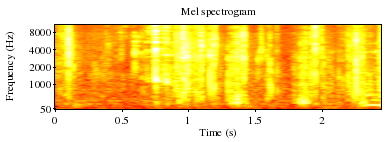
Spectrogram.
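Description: Plastic snack wrapper of gluten-free granola bites being torn open and handled, with short scattered crackles and crunches after a quiet first half-second.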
